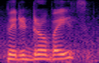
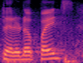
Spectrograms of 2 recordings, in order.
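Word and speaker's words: Pteridophytes: terites don't read like perres the p is silent here so you should pronounce like terites terites is a seedless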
